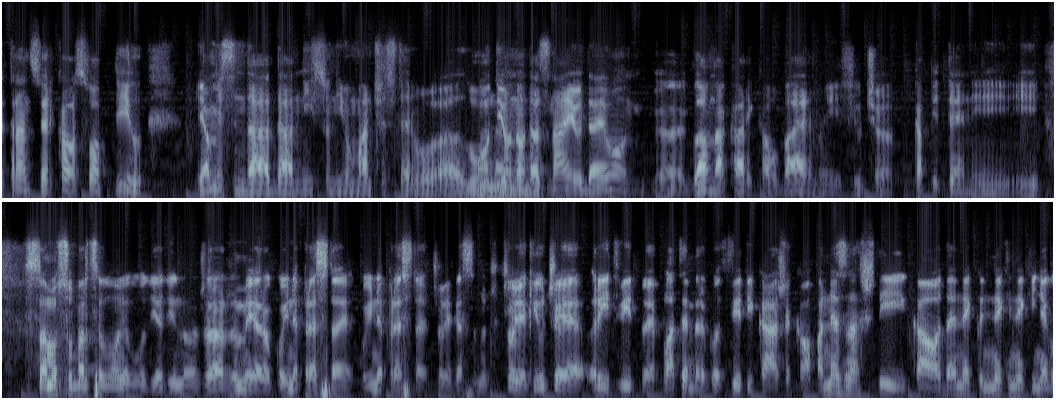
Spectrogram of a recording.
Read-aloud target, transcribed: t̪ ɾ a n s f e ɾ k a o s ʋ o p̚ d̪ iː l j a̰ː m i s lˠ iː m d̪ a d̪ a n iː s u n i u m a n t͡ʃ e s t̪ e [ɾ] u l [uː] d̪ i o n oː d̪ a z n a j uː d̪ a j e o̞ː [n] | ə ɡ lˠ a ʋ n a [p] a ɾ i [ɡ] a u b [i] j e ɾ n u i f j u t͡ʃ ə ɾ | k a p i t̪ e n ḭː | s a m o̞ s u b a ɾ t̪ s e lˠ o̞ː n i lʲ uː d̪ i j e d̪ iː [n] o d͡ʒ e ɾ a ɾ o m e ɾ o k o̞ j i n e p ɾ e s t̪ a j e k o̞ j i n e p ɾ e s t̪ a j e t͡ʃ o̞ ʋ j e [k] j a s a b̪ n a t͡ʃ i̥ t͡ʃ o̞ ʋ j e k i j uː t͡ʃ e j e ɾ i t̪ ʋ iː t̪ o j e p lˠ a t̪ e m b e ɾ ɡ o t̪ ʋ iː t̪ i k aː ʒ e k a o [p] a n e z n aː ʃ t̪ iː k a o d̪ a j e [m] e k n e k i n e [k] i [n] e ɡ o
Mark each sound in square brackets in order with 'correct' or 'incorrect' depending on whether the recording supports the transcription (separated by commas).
correct, correct, correct, incorrect, incorrect, incorrect, correct, correct, correct, incorrect, correct, incorrect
